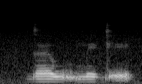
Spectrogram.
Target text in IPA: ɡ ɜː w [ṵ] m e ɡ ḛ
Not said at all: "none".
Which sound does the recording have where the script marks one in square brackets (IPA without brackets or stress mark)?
ṵ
